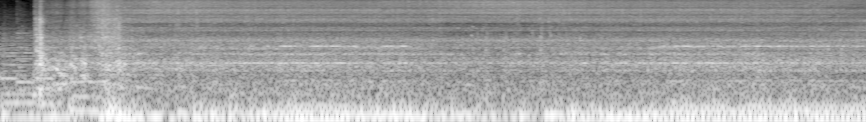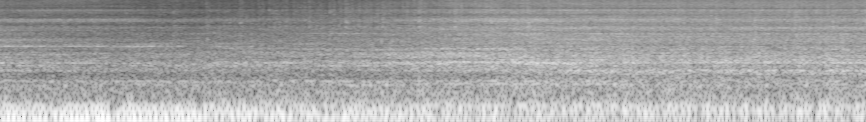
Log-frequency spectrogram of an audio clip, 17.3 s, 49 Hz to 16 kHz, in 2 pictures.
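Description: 1976 Cadillac Fleetwood Brougham's 500 cubic-inch V8 catching with a sharp knock about half a second in, then idling steadily on a cold morning start while it warms up.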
